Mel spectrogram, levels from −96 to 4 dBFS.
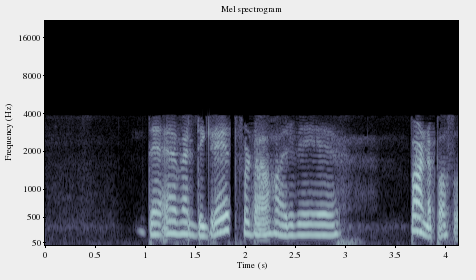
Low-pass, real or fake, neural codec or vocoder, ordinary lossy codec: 7.2 kHz; real; none; AAC, 16 kbps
